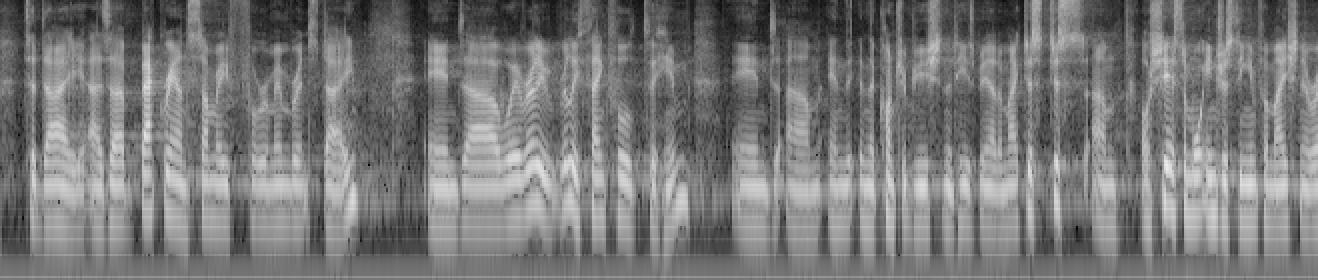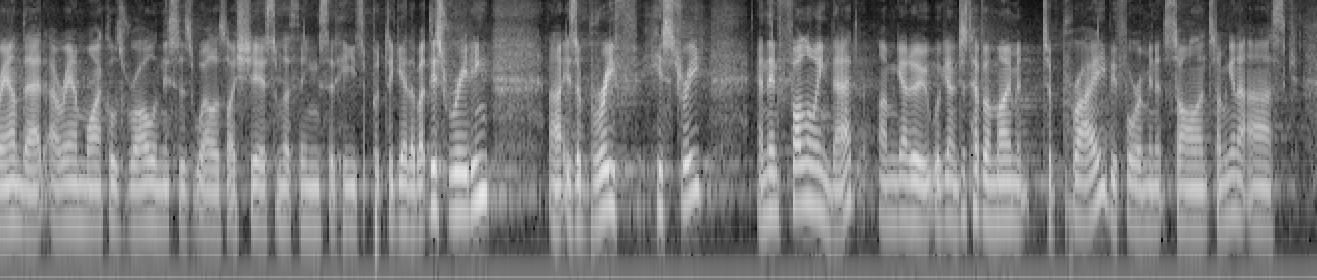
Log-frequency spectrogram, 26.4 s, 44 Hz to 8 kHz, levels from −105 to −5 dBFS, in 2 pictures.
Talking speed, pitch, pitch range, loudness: 205 wpm, 130 Hz, 125-150 Hz, -27 LUFS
